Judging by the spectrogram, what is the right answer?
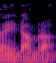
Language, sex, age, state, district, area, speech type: Sindhi, male, 60+, Gujarat, Surat, urban, spontaneous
